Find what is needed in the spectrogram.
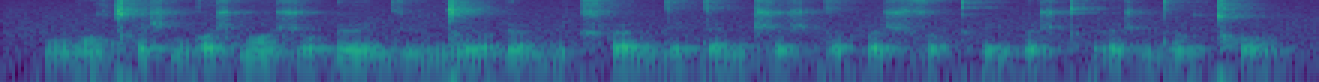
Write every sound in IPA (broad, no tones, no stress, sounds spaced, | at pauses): ŋ ɡ ɔ̃ ǀʰ ɛ ʃ ŋ ɡ ɔ ʃ ɡ ɔ̃ ʊ̯ ʒ o ɠ ø ɪ̯ n z y ŋ͡ǀ e ʊ̯ ɗ ø m b ə t͡ɕʰ œ n d e d ɛ n d͡ʒ œ ʃ d ə p œ ʃ z o kʰ e ɠ œ ʃ kʰ r œ ʃ n d ə ʊ̯ ǀʰ o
